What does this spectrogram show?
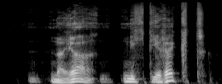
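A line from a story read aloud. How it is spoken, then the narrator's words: Evasive stammer. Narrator (German): stotterte Peter ausweichend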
